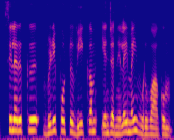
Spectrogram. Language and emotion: Tamil, neutral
